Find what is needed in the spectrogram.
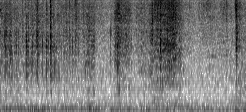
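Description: Gloved fingers pressing and working pumice-rich potting mix around a plant's trunk in a plastic pot: faint, scattered crackling and crunching of the gritty soil.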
